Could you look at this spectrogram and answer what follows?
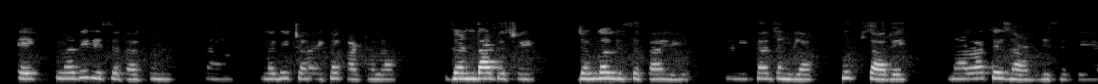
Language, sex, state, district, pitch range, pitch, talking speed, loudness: Marathi, female, Maharashtra, Sindhudurg, 235-265 Hz, 255 Hz, 115 wpm, -21 LUFS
